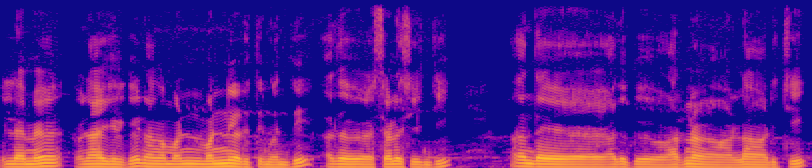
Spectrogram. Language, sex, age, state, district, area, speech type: Tamil, male, 60+, Tamil Nadu, Tiruvannamalai, rural, spontaneous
